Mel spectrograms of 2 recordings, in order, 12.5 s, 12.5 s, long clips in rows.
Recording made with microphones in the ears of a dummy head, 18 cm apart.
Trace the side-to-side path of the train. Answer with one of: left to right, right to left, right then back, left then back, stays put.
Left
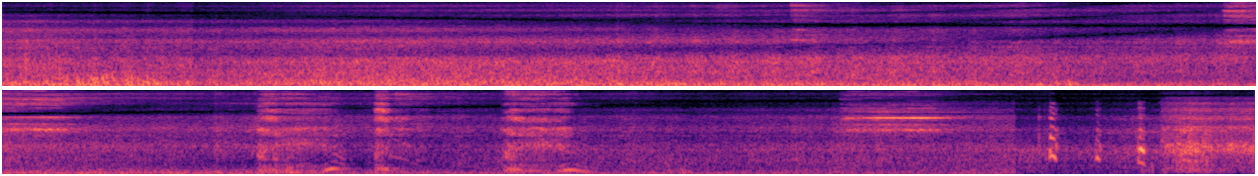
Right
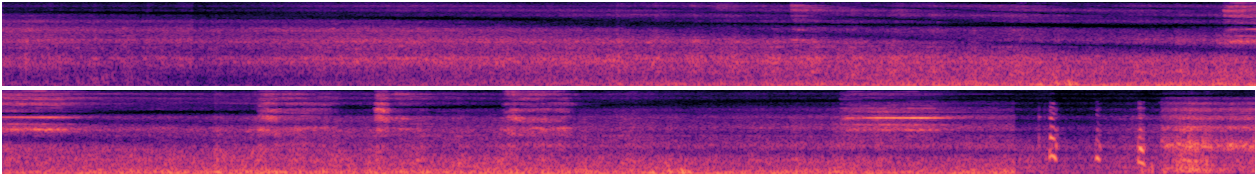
left to right.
